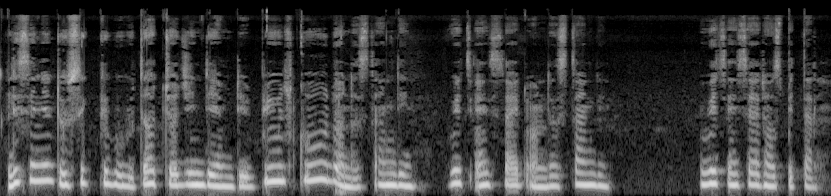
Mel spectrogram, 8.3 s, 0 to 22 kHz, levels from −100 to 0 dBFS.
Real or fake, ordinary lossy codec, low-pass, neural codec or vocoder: real; AAC, 48 kbps; 19.8 kHz; none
